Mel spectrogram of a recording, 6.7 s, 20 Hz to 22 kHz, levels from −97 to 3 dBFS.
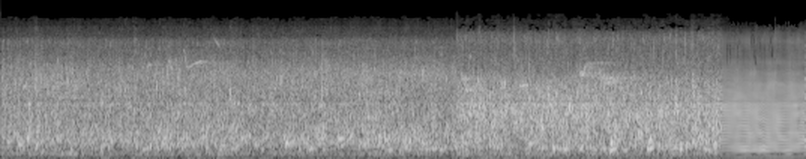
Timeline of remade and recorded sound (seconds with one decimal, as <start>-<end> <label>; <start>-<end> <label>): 0.0-6.0 recorded; 6.0-6.7 remade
